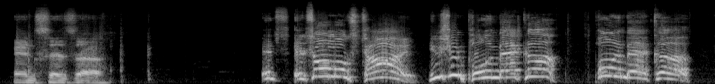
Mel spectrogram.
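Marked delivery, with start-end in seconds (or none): 2.6-6.9 very high, carrying call. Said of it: "one of the guys calls out from the upper balcony".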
